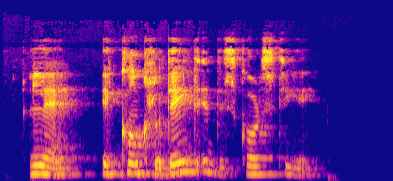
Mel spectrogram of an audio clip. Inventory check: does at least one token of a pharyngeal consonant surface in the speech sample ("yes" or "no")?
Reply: no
